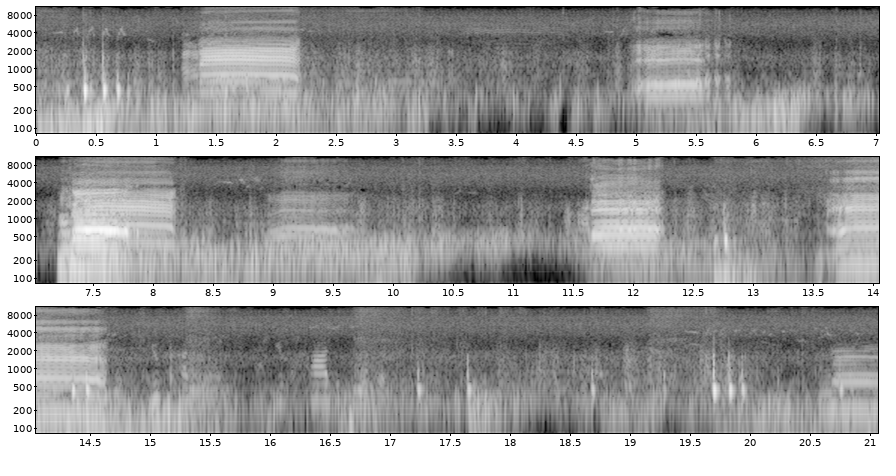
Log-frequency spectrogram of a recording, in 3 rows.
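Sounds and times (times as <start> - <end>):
sheep bleating: 1.3 - 2.2, 7.2 - 8.2, 13.6 - 14.6, 20.6 - 21.0.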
